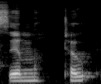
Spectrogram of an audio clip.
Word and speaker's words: asymptote: so therefore your asymptote remember the p is silent as sim tote would be zero all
